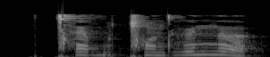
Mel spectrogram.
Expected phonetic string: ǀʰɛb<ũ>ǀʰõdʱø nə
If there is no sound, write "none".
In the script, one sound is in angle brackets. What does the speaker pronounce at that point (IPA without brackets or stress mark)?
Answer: u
